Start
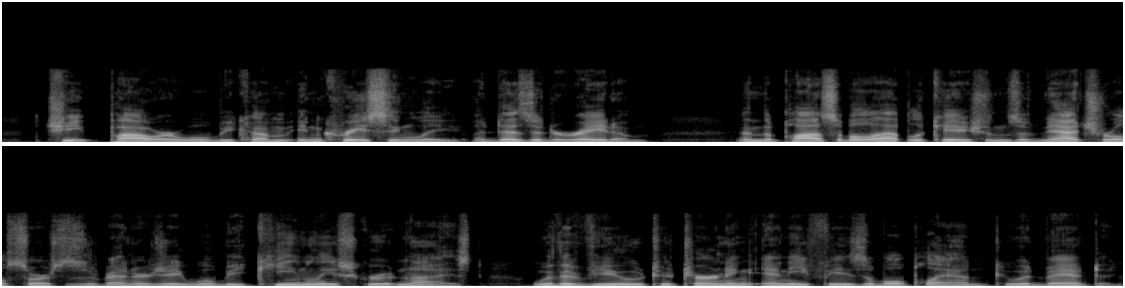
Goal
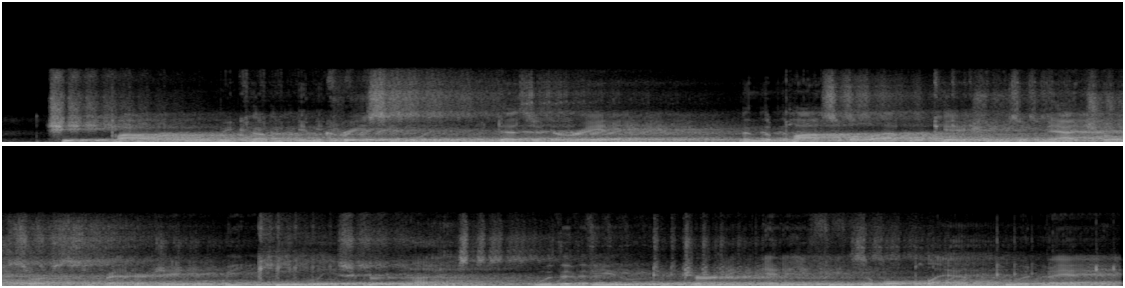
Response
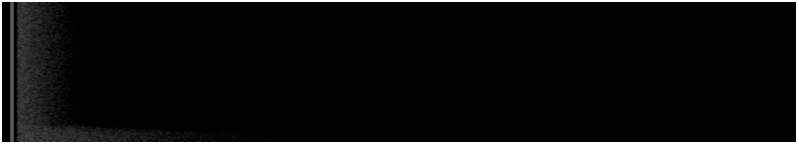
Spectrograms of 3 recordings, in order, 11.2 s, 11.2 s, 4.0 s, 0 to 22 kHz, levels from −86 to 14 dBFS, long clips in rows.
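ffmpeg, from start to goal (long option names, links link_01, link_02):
-filter_complex "[0:a]aecho=1:1:146|292|438|584|730|876:0.282|0.147|0.0762|0.0396|0.0206|0.0107,asplit=2[link_01][link_02];[1:a]atrim=start_sample=2205[link_03];[link_02][link_03]afir=irnorm=-1:irlink=0,volume=-1dB[link_04];[link_01][link_04]amix=inputs=2:normalize=0,acompressor=threshold=-21dB:ratio=6,asplit=2[link_05][link_06];[link_06]asplit=8[link_07][link_08][link_09][link_10][link_11][link_12][link_13][link_14];[link_07]adelay=87,afreqshift=71,volume=-6.5dB[link_15];[link_08]adelay=174,afreqshift=142,volume=-10.8dB[link_16];[link_09]adelay=261,afreqshift=213,volume=-15.1dB[link_17];[link_10]adelay=348,afreqshift=284,volume=-19.4dB[link_18];[link_11]adelay=435,afreqshift=355,volume=-23.7dB[link_19];[link_12]adelay=522,afreqshift=426,volume=-28dB[link_20];[link_13]adelay=609,afreqshift=497,volume=-32.3dB[link_21];[link_14]adelay=696,afreqshift=568,volume=-36.6dB[link_22];[link_15][link_16][link_17][link_18][link_19][link_20][link_21][link_22]amix=inputs=8:normalize=0[link_23];[link_05][link_23]amix=inputs=2:normalize=0"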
